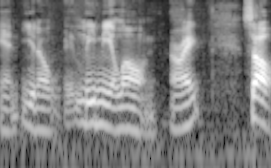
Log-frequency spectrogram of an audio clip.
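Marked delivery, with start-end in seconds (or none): none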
